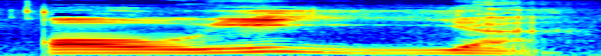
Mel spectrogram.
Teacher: yang ditekan huruf y-nya bukan wya bukan qwi tapi qowiya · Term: bertasdid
